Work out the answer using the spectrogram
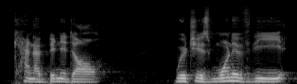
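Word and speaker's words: cannabidiol: by using CBD oil which is I believe pronounced can have been a doll which is one of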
